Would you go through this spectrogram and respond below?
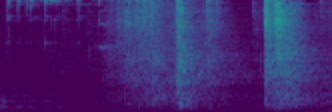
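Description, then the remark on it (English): Keys jingle and a lock clicks, followed by the clunk and rattle of a dungeon door being pushed open, two sharp metallic bursts with no one speaking. “Then let's change things. Just open the door.”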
